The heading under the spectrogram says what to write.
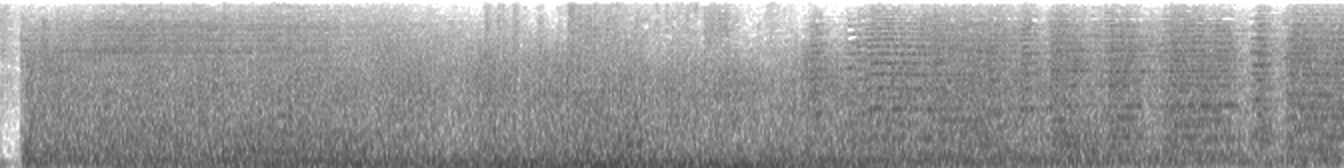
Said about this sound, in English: They literally have an explosion. They have an explosion behind Technicolor when they show it off, like provided by Technicolor, and just an explosion.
